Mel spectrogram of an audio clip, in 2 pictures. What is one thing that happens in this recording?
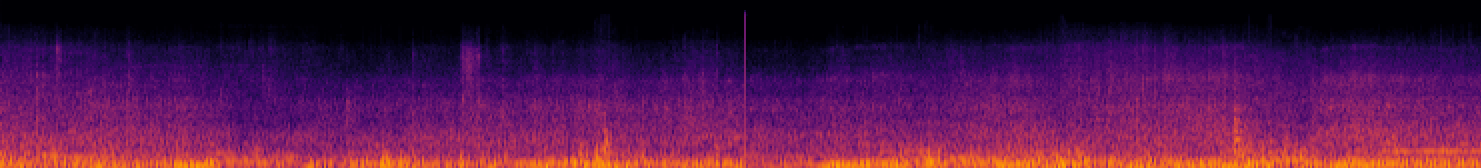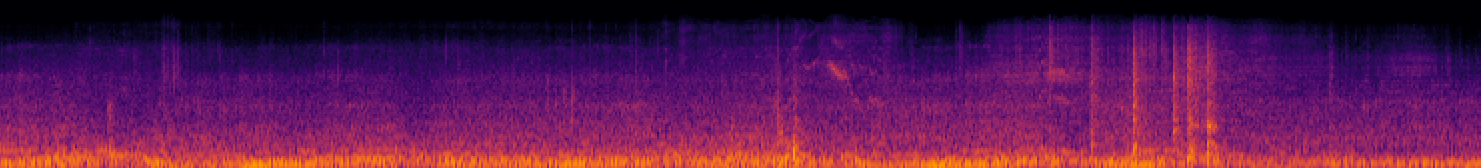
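A heavy tracked machine's diesel engine rumbles steadily close by.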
